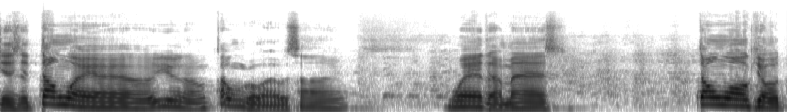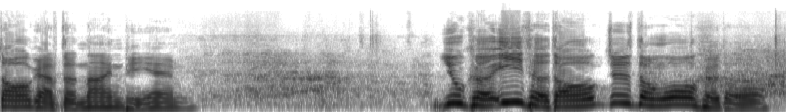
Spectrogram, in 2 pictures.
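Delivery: slow, put-on Chinese accent. Act out Tam repeating everything Fauci said, as a Tam impression in a Chinese accent. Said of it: "but in a Chinese accent".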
